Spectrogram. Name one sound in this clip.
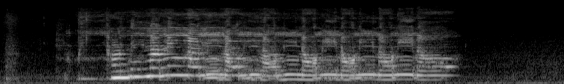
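A woman sings a repeated line in a high, showy voice.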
